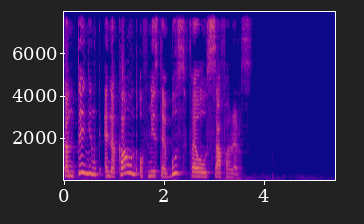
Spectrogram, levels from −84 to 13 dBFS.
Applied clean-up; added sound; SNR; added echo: none; none; none; none.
